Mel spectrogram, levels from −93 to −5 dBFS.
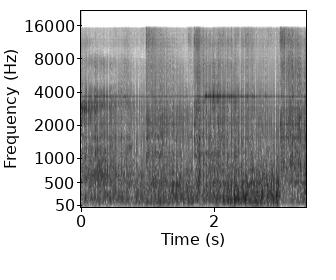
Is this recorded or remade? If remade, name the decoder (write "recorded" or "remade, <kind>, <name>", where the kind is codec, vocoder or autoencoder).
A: remade, vocoder, BigVGAN v2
